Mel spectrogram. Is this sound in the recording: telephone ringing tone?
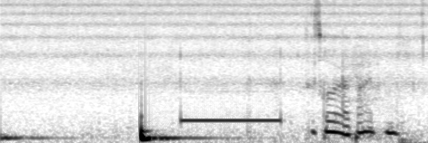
yes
